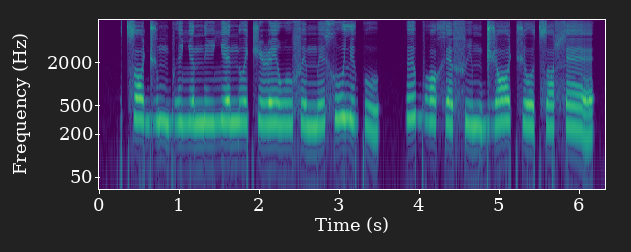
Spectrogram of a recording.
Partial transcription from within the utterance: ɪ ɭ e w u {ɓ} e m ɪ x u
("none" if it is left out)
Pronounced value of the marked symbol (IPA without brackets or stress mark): f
